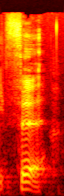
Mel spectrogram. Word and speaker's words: pho: That's how you say it correctly. Pho. – Oh, really? – Not pho.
